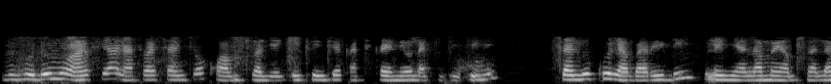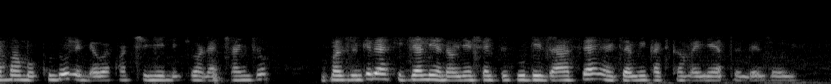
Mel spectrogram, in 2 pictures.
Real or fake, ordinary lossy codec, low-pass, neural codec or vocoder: fake; MP3, 24 kbps; 3.6 kHz; codec, 16 kHz in and 24 kHz out, 1.1 kbps, FireRedTTS-2 codec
